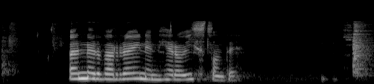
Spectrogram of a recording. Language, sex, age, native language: Icelandic, female, 18-19, Icelandic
